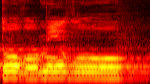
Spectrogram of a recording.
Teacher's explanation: تُغْمِضُوا، غین کو پر پڑھیں گے اور ضاد کو بھی پر پڑھیں گے کیونکہ یہ حروف مستعلیہ میں سے ہے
